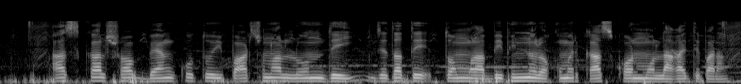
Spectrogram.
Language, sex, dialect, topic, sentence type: Bengali, male, Rajbangshi, banking, statement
